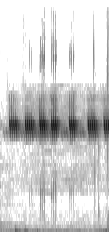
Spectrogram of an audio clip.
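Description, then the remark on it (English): A cricket chirps steadily, with seven quick high-pitched pulsing trills in a regular rhythm, clear with no voices present. “Again, with the cricket noises, if you don't mind.”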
